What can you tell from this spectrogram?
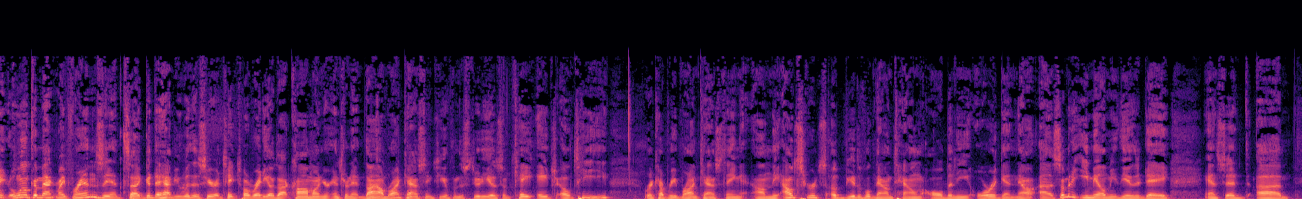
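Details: Adult male speaker; normal speech.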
